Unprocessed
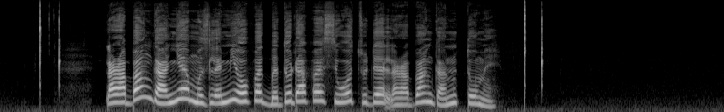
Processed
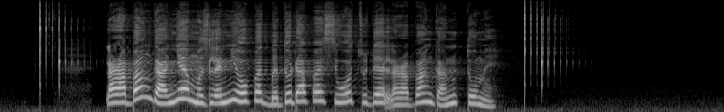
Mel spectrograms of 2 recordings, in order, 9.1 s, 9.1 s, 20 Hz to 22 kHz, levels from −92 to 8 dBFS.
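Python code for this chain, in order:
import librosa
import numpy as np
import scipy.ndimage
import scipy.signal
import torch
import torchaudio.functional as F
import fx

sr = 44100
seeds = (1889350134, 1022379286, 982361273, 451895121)

y = fx.peak_eq(x, sr, hz=2300.0, db=6.0, octaves=2.9, at=(2.23, 2.82))
y = fx.echo_wet_highpass(y, sr, ms=78, feedback_pct=53, hz=2100.0, wet_db=-16.5)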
